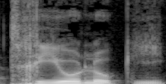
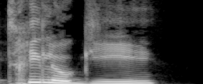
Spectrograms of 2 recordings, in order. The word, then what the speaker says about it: Trilogie: ich habe immer Triologie gesagt. – Natürlich ist es die Trilogie.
